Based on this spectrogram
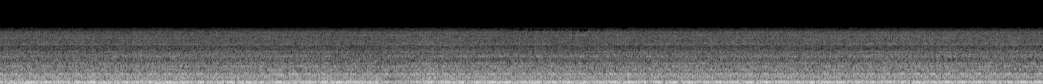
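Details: Dodge Ram 5.7L Hemi V8 (2003 stated, 2010 1500 in description), couple hundred thousand miles, just after replacing a leaking power steering pump, idling while wheel turned lock to lock: steady, even idle, no pump whine or groan; normal pump.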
